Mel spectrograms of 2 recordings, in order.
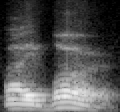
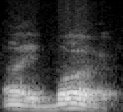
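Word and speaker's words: עבר: Hebrew in English, how we say it in the Hebrew is Ibar. All right? You would pronounce it Ibar.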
